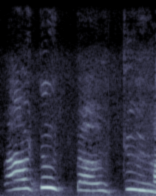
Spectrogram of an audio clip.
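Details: Young child; speech of a child with profound hearing loss.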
